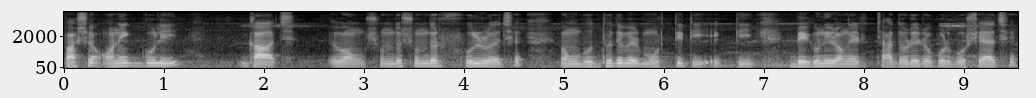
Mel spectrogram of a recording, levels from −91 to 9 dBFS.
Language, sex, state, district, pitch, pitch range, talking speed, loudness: Bengali, male, West Bengal, North 24 Parganas, 125 Hz, 115-135 Hz, 115 wpm, -19 LUFS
